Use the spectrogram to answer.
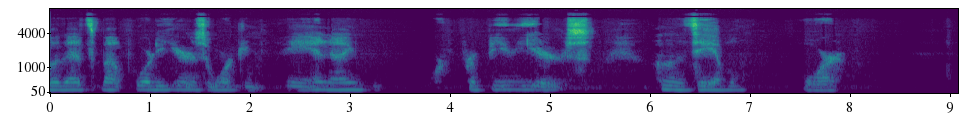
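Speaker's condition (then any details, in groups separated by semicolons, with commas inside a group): Ataxia; balance loss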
